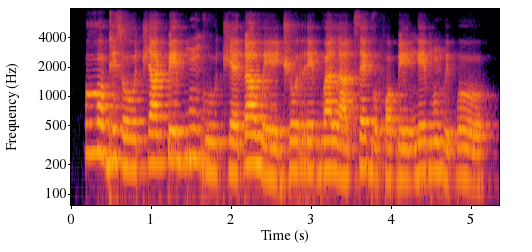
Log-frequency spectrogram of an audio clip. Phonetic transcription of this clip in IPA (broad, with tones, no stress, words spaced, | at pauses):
ɣɔ˦˨ɡɪ˦zoː˨ t͡ʃa˦ k͡pe˦ bũ˦ɡuː˨ t͡ʃɛ˨ɗa˦ weː˨d͡ʒo˦re˦ ɡʷa˦ la˨t͡sɛ˦ ɡo˨fɔ˨ɓeː˨ŋeː˦ ɡʷũ˦βɪ˨po˦˨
